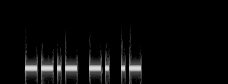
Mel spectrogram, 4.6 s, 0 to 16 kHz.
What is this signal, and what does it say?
Morse code, heard as a keyed tone, about 15 wpm, 700 Hz. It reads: QNA
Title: USA Call Sign Postfixes - 3 Letters 15wpm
